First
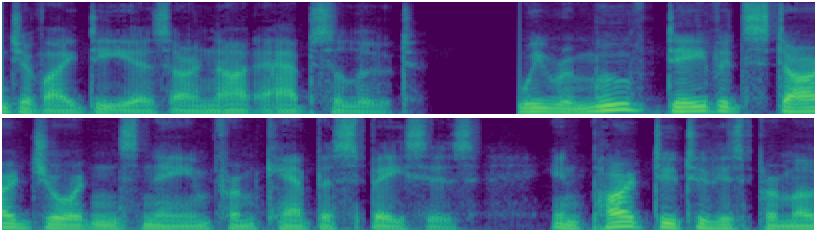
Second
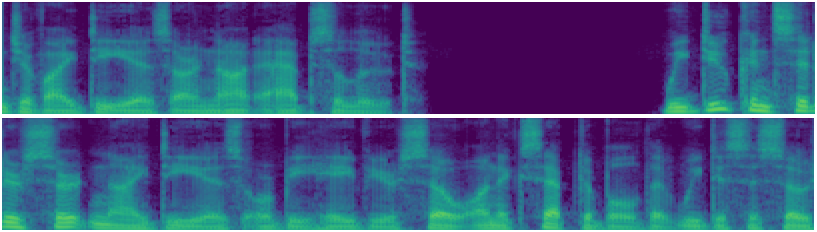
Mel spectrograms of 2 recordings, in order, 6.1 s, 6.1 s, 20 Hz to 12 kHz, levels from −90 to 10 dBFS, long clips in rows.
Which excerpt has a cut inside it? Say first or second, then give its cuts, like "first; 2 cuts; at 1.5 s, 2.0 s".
first; 1 cut; at 1.9 s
